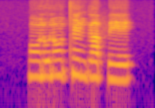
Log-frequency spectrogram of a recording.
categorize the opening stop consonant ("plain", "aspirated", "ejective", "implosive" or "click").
plain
